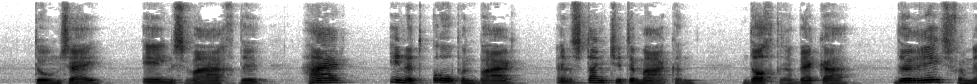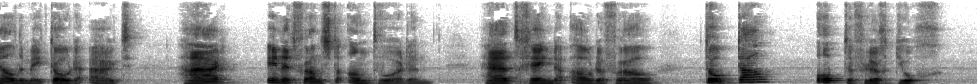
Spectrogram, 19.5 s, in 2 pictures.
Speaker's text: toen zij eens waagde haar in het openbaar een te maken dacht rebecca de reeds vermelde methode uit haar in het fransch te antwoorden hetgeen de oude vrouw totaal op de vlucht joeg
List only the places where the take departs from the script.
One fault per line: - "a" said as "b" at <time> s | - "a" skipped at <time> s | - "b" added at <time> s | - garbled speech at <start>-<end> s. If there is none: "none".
- "standje" added at 5.7 s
